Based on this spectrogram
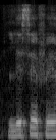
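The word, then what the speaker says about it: laissez-faire: French है, इसका pronunciation में लिसे फेयर पढ़ते हैं।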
